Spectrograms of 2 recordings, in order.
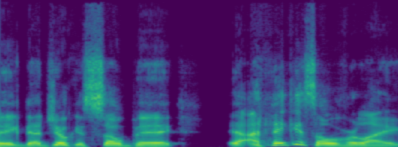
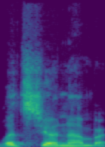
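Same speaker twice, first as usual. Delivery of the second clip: put-on haughty, snooty, self-important voice with attitude; 2 semitones lower, 4 dB quieter than usual. Retelling how a lady in the boarding line asked: imitating a lady with attitude.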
